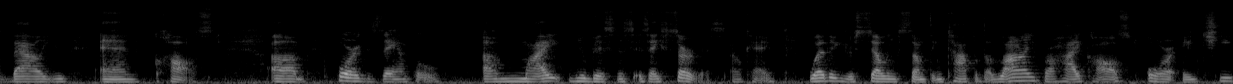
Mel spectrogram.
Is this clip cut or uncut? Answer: cut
